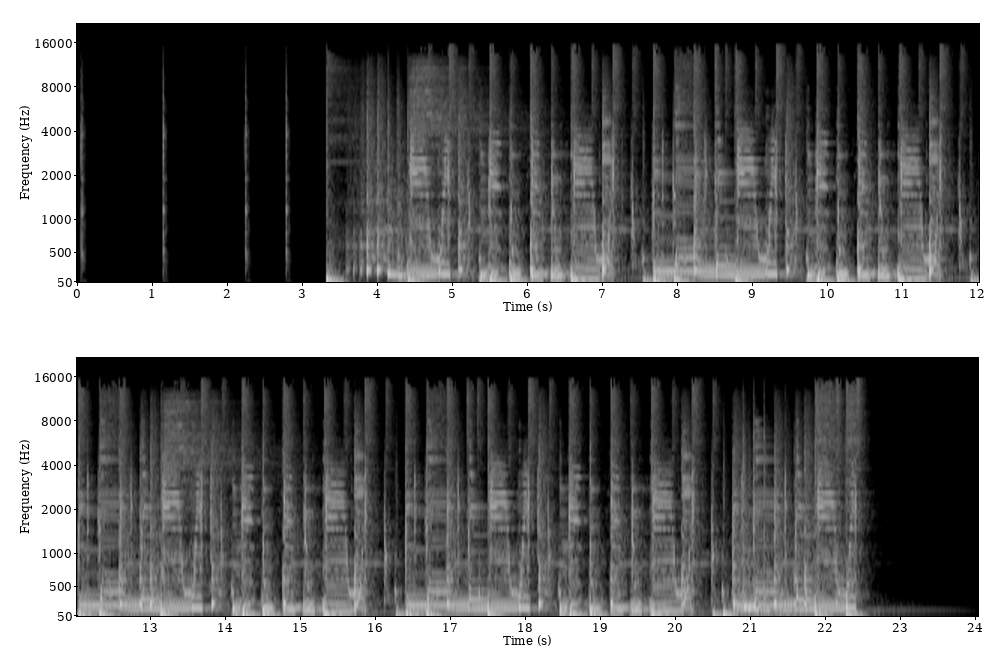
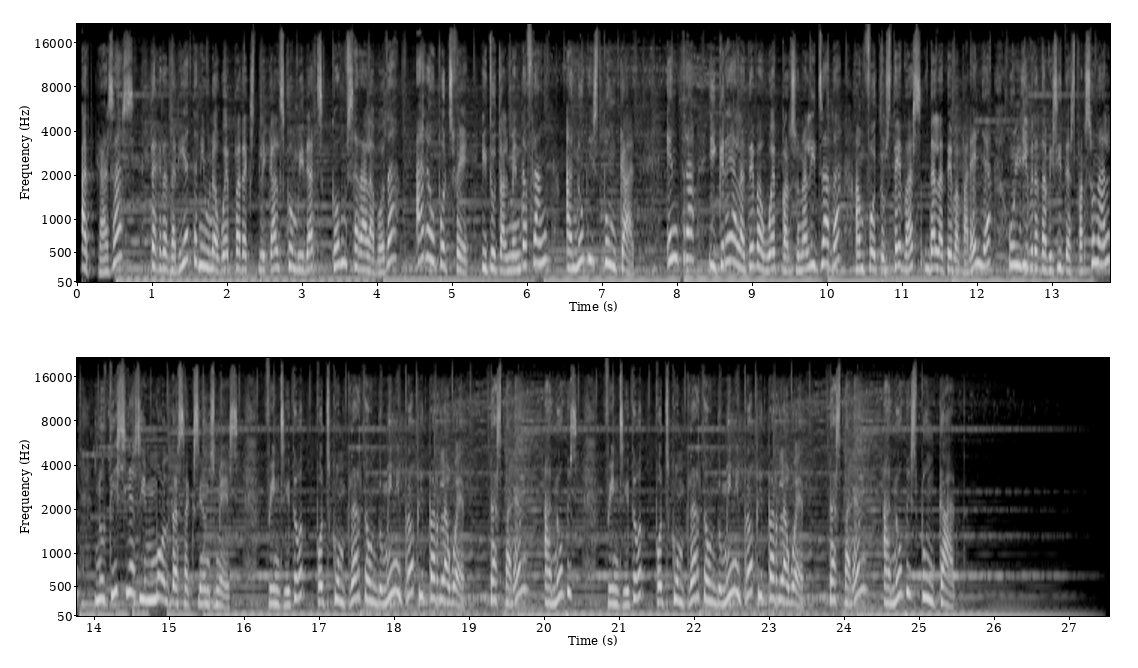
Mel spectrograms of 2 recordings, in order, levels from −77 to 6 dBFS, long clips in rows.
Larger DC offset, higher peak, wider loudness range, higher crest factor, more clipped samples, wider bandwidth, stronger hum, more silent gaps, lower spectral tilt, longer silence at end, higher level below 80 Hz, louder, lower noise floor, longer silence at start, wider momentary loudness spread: neither; about the same, -2 dBFS vs 0 dBFS; about the same, 3 LU vs 1 LU; about the same, 20 dB vs 16 dB; neither; second, 16 kHz vs over 20 kHz; neither; neither; first, -5.5 dB/octave vs -4 dB/octave; first, 1.45 s vs 0.45 s; about the same, -26 dBFS vs -26 dBFS; second, -21 LUFS vs -16 LUFS; first, -90 dBFS vs -42 dBFS; about the same, 0.05 s vs 0.05 s; first, 8 LU vs 5 LU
